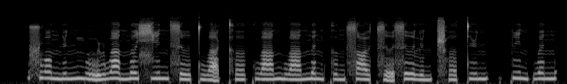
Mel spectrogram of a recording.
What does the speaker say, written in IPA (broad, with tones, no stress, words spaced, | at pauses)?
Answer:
ʂwɔ˥˩n̪y˧˥n mṵ˨˩ɻwä˥˩n̪ɤ˥ ɕi˥nsɹ̩˧˥t̪wä̰˨˩kʰɤ˧˥ kwä˧˥ n̪wä˧˥n̪ə˥˩nkʊ˧˥ŋ sɑ˥˩ʊ̯t͡sɹ̩˨˩ sɹ̩˥˩ly˩n ʈ͡ʂʰɤ˧˥ t̪y˥n | pi˥˩npwə˥n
